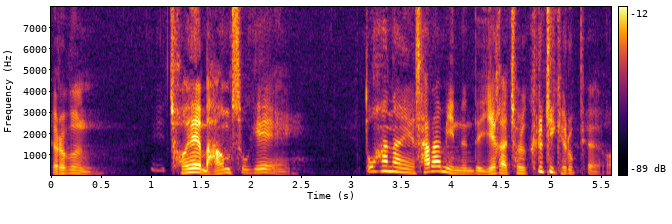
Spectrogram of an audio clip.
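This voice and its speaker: A man preaching a sermon as pastor, telling humorous stories in a lively way and often addressing the congregation directly. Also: fairly high pitch. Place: church sanctuary. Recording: long church hall reverb.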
